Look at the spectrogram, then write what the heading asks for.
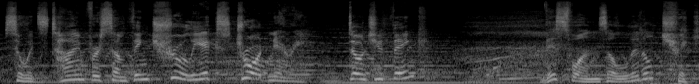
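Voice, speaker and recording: A woman's voice: medium pitch, sing-song, unhurried, over music. A woman voicing a charming, polite young male stage magician with theatrical showman patter in a video game. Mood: showy. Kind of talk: video game cutscene acting.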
